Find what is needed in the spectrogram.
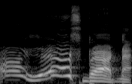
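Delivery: very high-pitched comic supervillain voice. Describing a counterintuitive acting choice: imitating Bane. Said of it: "you end up with a Bane that rather than being like".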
